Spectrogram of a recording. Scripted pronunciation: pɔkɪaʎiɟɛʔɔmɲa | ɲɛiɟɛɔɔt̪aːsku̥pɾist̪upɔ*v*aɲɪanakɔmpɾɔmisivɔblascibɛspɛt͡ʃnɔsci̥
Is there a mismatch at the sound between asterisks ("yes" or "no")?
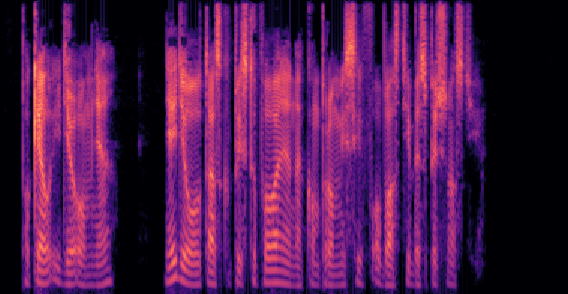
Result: yes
